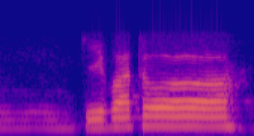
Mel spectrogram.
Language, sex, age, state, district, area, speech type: Bodo, male, 18-30, Assam, Kokrajhar, rural, conversation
